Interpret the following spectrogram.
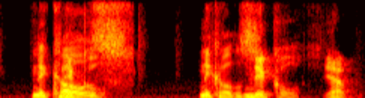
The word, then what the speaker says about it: Nichols: so a big apologies there at the M Nicholas Nicholls Nicholls Nichols yep n there you go Nicholls yes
